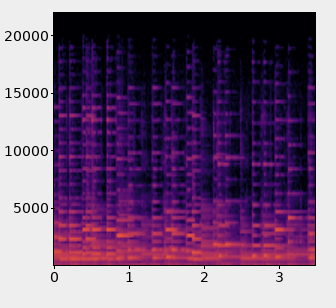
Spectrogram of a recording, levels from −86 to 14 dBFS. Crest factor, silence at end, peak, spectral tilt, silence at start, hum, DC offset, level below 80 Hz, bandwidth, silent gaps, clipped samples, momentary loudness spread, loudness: 16 dB; 0 s; -12 dBFS; -2 dB/octave; 0 s; none; under 0.1%; -46 dBFS; over 20 kHz; none; under 0.1%; 5 LU; -26 LUFS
